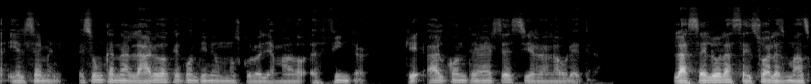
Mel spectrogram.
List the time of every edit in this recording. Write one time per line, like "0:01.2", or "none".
none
